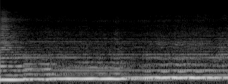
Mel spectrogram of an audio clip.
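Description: Duduk and kamancheh playing together, a held melody note that steps up in pitch a little past the middle.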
